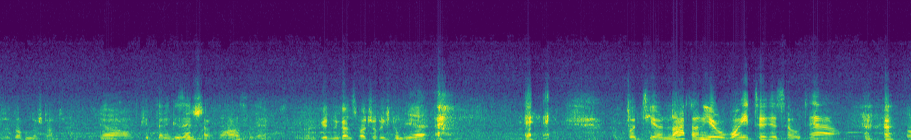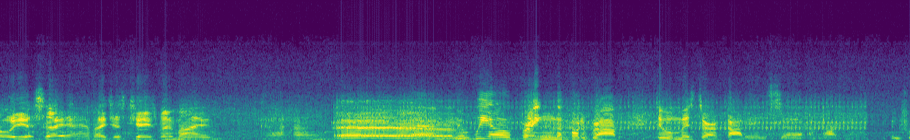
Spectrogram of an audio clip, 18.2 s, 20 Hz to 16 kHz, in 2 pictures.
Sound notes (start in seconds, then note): 0.2 officers speaking foreign language; 5.2 officer chuckling; 8.6 guy chuckling; 18.0 officer speaking foreign language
